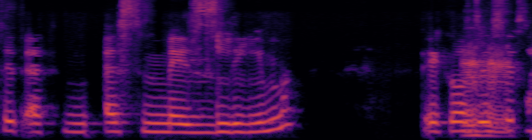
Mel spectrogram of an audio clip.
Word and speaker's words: myslím: you are a beginner, you automatically, I think, pronounce it as myslím, because this is how you do it in German. But if you hear it first many times, myslím, myslím, myslím, it gets in your brain, in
